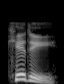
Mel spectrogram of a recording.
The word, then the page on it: kitty: kíti; キティ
